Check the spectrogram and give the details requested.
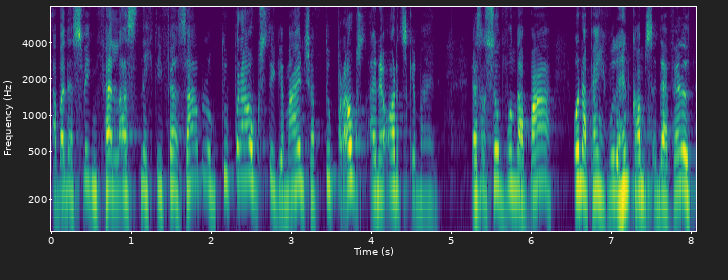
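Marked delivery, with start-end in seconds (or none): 0.0-4.9 a lightly voiced apostle, pleading; quoting Apostle Paul. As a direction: lift the voice to voice Paul's appeal to the church. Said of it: "der Apostel Paulus sagt".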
